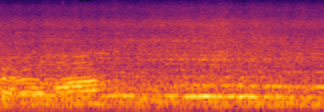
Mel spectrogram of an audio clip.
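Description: Steady machine hum with a rushing hiss of air and a held humming tone that drifts slightly in pitch.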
